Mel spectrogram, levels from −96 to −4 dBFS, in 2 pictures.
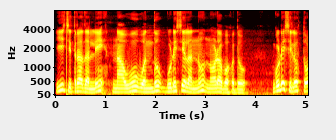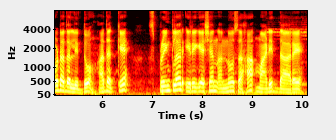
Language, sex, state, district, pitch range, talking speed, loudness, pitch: Kannada, male, Karnataka, Bangalore, 125-160 Hz, 85 wpm, -12 LUFS, 140 Hz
